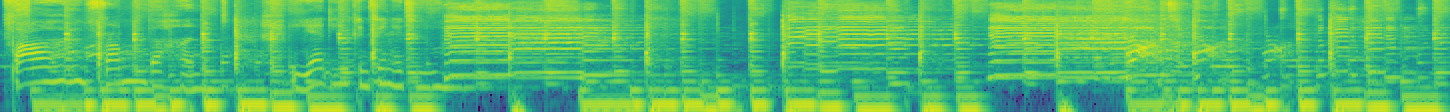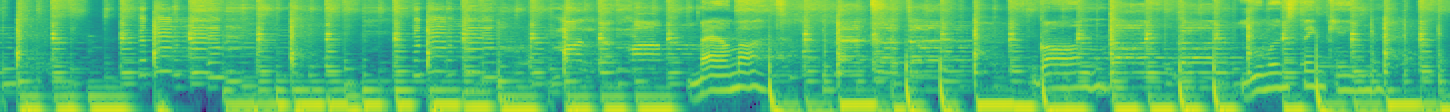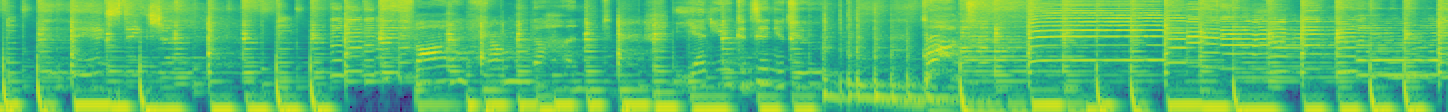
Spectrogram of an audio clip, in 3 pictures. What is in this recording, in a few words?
Reggae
